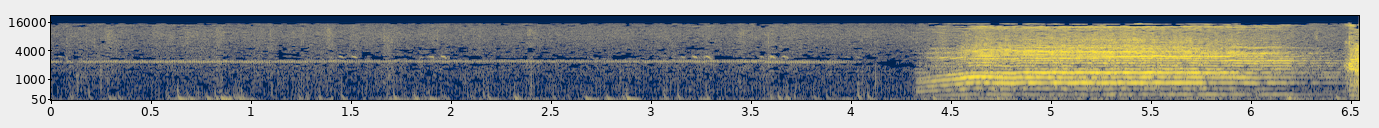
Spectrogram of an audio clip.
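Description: Film soundtrack: a faint steady high tone over a low rumble, then about four seconds in a loud held note that rises slightly at its start and then holds, opening a chant-like music cue.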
